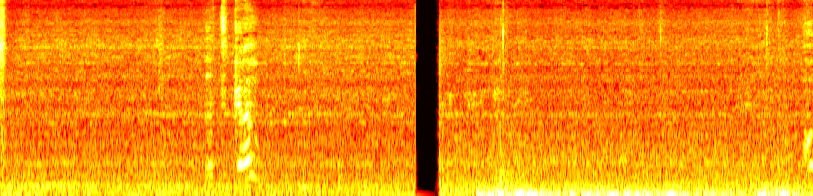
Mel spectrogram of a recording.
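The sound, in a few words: car driving on the road to work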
